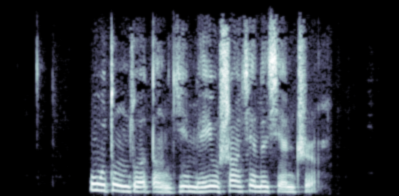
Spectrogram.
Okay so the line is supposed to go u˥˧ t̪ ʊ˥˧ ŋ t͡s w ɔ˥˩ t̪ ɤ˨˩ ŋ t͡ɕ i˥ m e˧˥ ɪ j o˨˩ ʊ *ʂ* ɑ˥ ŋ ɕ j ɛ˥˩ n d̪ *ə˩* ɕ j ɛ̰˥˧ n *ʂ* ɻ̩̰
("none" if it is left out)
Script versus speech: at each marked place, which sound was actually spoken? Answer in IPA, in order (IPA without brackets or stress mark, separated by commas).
ʂ, ə˩, ʈ͡ʂ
